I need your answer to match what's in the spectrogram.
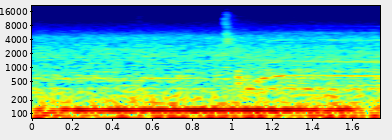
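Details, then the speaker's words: Abandoned Triumph 955cc go-kart, key on, engine off, before first crank; quiet steady electric hum for a couple of seconds, relay clicking heard. Normal fuel pump prime. "yep that's the fuel pump sweet"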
